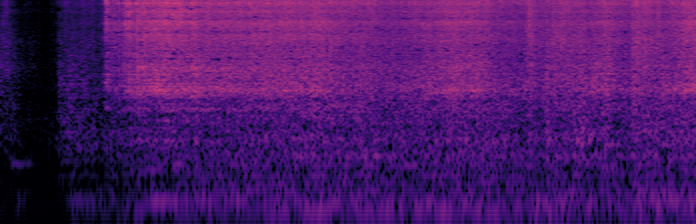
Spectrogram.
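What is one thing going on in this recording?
Wood pellets pour steadily from a bag into a bin with a rushing rattle.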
